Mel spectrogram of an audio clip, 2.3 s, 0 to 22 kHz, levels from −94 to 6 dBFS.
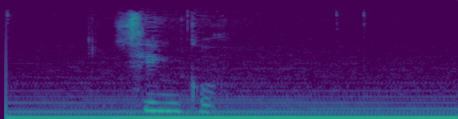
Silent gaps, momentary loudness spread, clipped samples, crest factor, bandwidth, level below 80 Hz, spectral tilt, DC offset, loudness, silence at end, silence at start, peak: none; 7 LU; under 0.1%; 16 dB; 15 kHz; -36 dBFS; -5.5 dB/octave; under 0.1%; -39 LUFS; 0 s; 0 s; -20 dBFS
